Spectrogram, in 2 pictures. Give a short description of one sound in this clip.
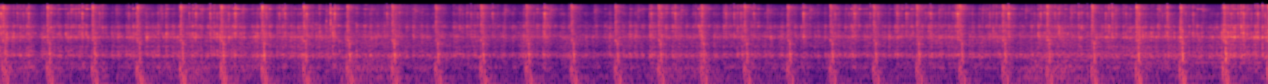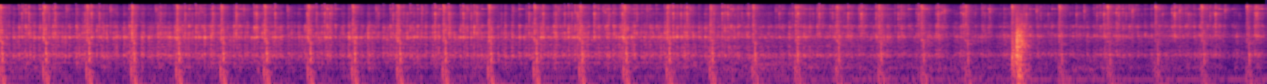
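A small steam engine chuffs rapidly and steadily.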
